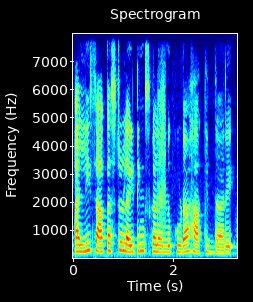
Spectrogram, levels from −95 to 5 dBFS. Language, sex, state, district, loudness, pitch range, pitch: Kannada, female, Karnataka, Bangalore, -17 LUFS, 225-265 Hz, 240 Hz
